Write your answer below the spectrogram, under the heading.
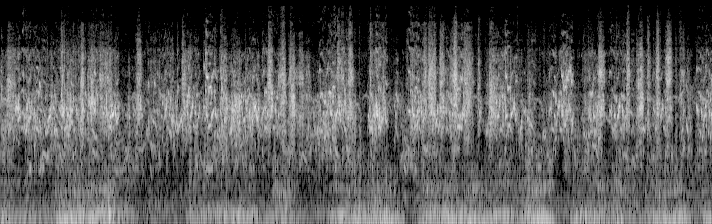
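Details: Australian budgies, comfortable in their colony, produce a lively blend of quick chirps, short squawks and warbles, many voices layered into a continuous high chorus with small dips in loudness.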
